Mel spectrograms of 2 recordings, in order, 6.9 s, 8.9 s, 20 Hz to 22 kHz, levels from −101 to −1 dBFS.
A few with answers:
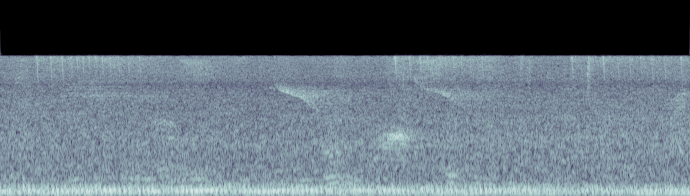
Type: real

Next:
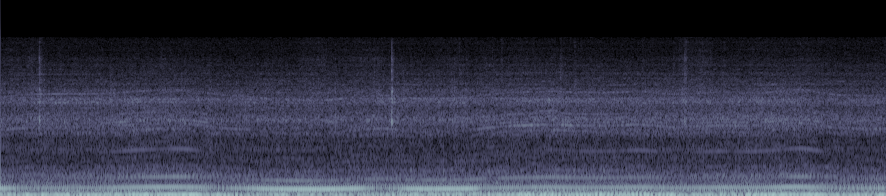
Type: real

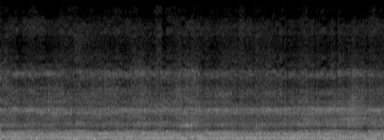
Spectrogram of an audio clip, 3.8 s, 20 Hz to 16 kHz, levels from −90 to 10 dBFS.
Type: fake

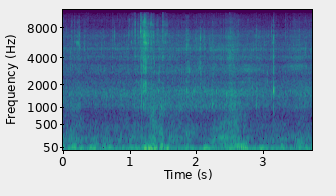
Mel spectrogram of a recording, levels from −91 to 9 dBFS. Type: real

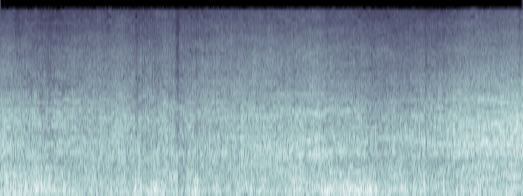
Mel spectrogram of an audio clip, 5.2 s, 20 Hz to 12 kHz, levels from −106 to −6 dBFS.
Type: fake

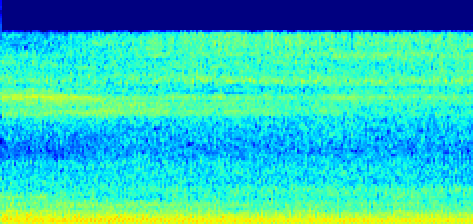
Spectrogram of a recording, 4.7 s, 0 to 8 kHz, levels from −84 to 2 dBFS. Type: real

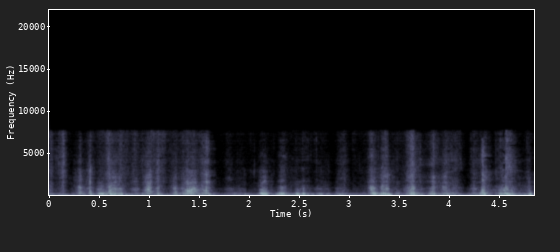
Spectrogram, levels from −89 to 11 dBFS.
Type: fake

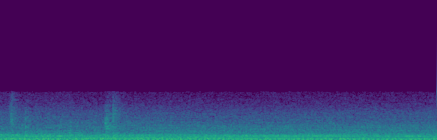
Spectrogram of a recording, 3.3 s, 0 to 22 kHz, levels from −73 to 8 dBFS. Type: real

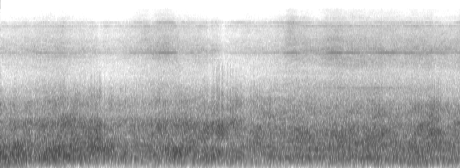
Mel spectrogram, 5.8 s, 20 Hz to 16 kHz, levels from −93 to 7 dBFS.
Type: real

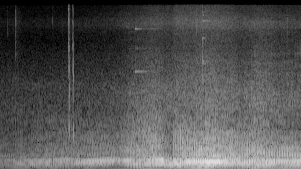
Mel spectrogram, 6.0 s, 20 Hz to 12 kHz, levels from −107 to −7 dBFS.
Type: real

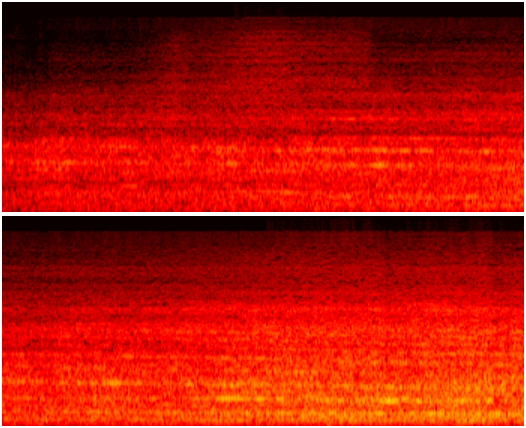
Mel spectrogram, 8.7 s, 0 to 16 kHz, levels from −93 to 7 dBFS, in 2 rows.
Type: real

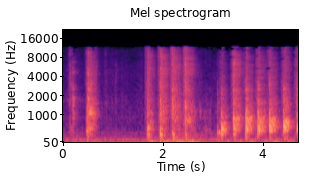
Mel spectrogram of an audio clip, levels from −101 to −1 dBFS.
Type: real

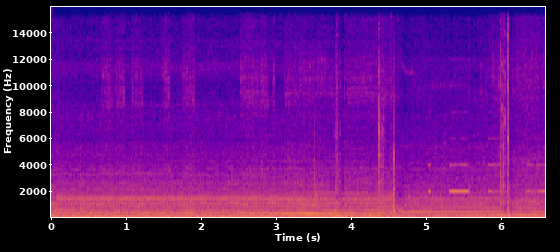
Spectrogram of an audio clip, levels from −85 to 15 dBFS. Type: real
